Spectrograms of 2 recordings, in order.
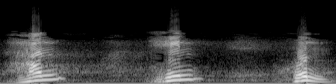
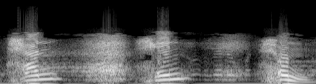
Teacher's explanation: ہا جو ہے وہ حلق کے نچلے حصے سے ادا ہوتی ہے, اور ہا جو ہے یہ وسط حلق یعنی درمیان حلق سے ادا ہوتے ہیں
